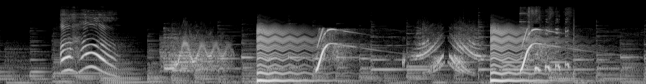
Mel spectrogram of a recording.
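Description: Cartoon sound effects over children's background music with short repeated notes: a quick whistle that rises and falls about a second in, then sliding-whistle glides that shoot upward at about two and a half and five seconds, with warbling, wobbling tones between them.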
